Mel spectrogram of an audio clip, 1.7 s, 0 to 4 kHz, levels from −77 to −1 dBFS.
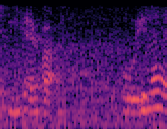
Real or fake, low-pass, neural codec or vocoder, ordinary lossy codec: fake; 3.6 kHz; vocoder, 22.05 kHz, 80 mel bands, WaveNeXt; none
